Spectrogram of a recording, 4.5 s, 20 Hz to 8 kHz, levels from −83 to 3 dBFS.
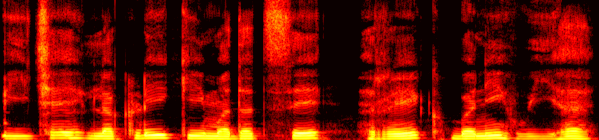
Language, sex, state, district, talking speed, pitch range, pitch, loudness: Hindi, male, Jharkhand, Ranchi, 120 wpm, 130-150 Hz, 135 Hz, -14 LUFS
